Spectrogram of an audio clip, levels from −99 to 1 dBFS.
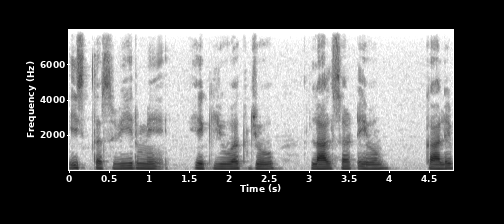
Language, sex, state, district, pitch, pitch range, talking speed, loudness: Hindi, male, Bihar, Vaishali, 125 Hz, 120-130 Hz, 125 wpm, -22 LUFS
